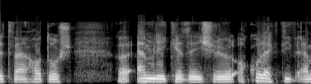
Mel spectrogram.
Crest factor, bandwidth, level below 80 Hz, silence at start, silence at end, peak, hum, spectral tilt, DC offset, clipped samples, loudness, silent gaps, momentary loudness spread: 12 dB; 8 kHz; -52 dBFS; 0 s; 0 s; 0 dBFS; none; -6 dB/octave; under 0.1%; 1%; -11 LUFS; none; 9 LU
